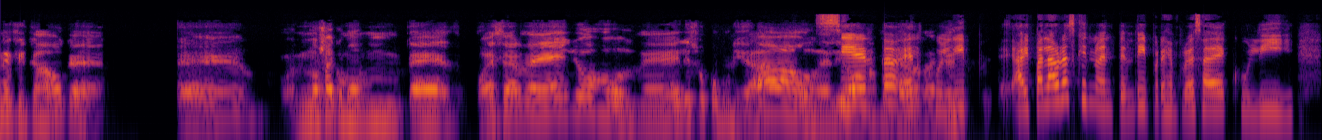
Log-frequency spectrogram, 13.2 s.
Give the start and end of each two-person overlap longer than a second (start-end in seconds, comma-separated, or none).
8.1-9.6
